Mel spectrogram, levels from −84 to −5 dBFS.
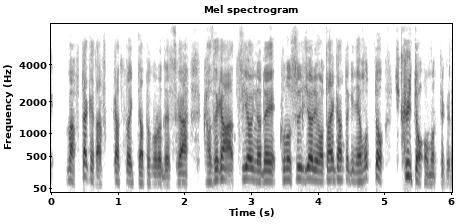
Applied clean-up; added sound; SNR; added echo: neural mask model Resemble Enhance denoiser.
